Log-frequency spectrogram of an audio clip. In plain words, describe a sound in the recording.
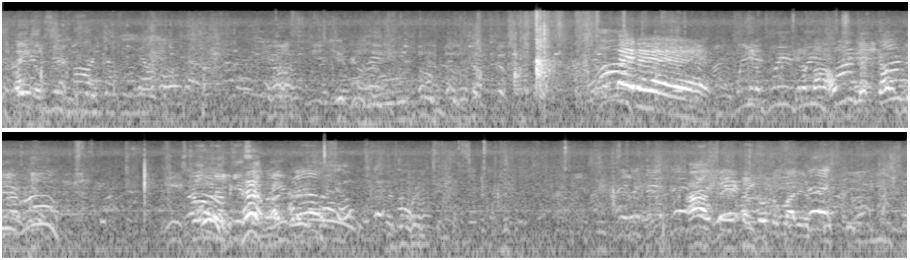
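Men talk casually close by.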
